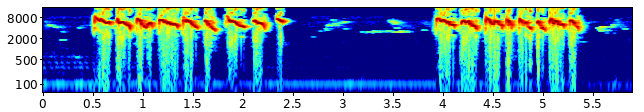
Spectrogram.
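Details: White-eye (pleci) in a fast 'nembak' song style for luring and tutoring: two bursts of quick, high, bright whistled notes repeated rapidly, with a pause of over a second between bursts.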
